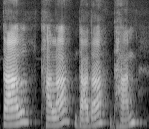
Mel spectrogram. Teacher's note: প্রশ্ন 11 দন্ত ব্যঞ্জন কাকে বলে যেসব ব্যঞ্জন ধ্বনি উচ্চারণের সময় জীভের ডগা উপরের পাটির দাঁতের সাথে লেগে বায়ুপথে বাধা সৃষ্টি করে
